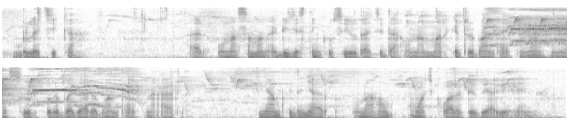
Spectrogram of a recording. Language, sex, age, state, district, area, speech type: Santali, male, 30-45, Jharkhand, Pakur, rural, spontaneous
